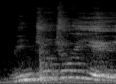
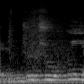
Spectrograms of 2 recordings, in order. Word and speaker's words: 민주주의: 첫 음절 이외의 의. 왜? 민주주의 할 때 얘는 지금 네 번째 글자에 온 거잖아. 맞죠? 자, 그러니까 얘 같은 경우에는 어떻게? 의로 발음하는 것이 원칙이지만 뭐로도 발음이 가능하다? 이로도 발음이 가능합니다. 자, 그러면 얘 어떻게 발음 가능합니까? 의로도 가능하고 이로도 가능합니다. 자, 다음 여기 있는 의는요 뭐에 해당합니까?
